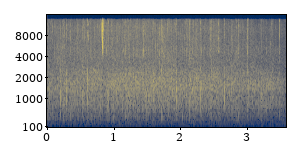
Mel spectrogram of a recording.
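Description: An audience at Community Christian Church gives itself a round of applause, clapping together steadily and densely, many hands blending into a broad wash of sound with a few sharper individual claps standing out, no voices heard.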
